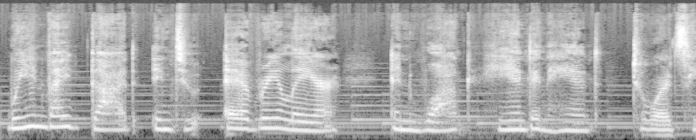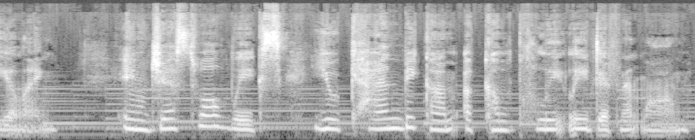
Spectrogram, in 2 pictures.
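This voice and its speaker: Her voice fairly high with vocal fry and a warm tone, a woman in her thirties hosts a laid-back solo podcast, coaching moms on anger in an earnest, chatty, supportive manner. She was born in Latvia, and her native language is Russian.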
